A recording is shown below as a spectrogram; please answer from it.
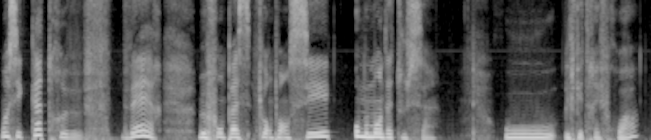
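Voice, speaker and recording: A woman's voice: medium pitch, a little slow, mellow, no room sound. A woman teaching a poetry analysis lesson, talking in a reflective way, restarting phrases and often adding a tag question. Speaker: literature teacher.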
